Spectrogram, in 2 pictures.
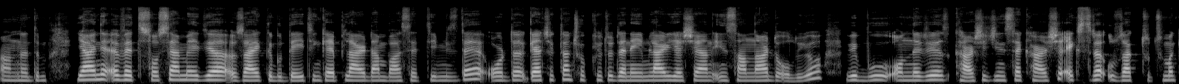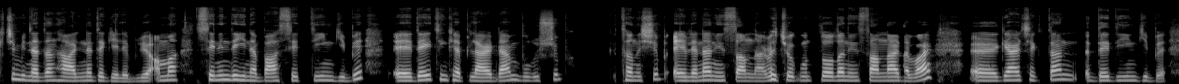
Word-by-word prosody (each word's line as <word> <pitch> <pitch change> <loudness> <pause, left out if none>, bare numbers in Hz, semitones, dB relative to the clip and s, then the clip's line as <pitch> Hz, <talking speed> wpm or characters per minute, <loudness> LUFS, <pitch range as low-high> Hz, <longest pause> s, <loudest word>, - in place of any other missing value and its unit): Anladım. 185 0 -6 0.3
Yani, 215 +2 +5
evet 215 -1 +2
sosyal 210 +1 +3
medya 205 -1 +3
özellikle 180 0 +1
bu 175 - -10
dating 185 +2 -3
app'lerden 185 0 +1
bahsettiğimizde 180 +5 -3
orada 190 +2 -1
gerçekten 205 +3 +1
çok 210 -2 -7
kötü 200 -1 -7
deneyimler 185 0 +2
yaşayan 185 -1 +1
insanlar 180 0 -1
da 180 - -4
oluyor 165 - -5 0.2
ve 195 -2 -3
bu, 200 +1 -2
onları 190 +2 0
karşı 175 +3 0
cinse 195 +1 -2
karşı 185 -1 +1
ekstra 210 +1 +3
uzak 190 -1 -1
tutmak 200 -2 -5
için 240 +2 0
bir 210 - -4
neden 180 +1 +2
hâline 180 0 0
de 185 - +1
gelebiliyor 150 -1 -3
ama 205 +2 0 0.2
senin 215 0 0
de 215 - +3
yine 180 -5 -1
bahsettiğin 185 +2 -2
gibi, 175 - -4 0.3
eee, 175 +1 +4
dating 210 0 +1
app'lerden 175 +2 +2
buluşup, 180 +7 -4 0.6
tanışıp 195 +4 +1
evlenen 180 +3 +4
insanlar 165 -4 -1
ve 225 - +3
çok 190 -3 -1
mutlu 185 +1 -4
olan 190 0 +1
insanlar 180 0 +1
da 160 -1 -2
var. 180 - +4 0.4
Eee, 175 -1 +3
gerçekten, 200 +3 +1
eee, 215 -7 -9
dediğin 185 +1 -4
gibi. 180 -3 -8
185 Hz, 150 wpm, -24 LUFS, 180-200 Hz, 0.6 s, Yani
